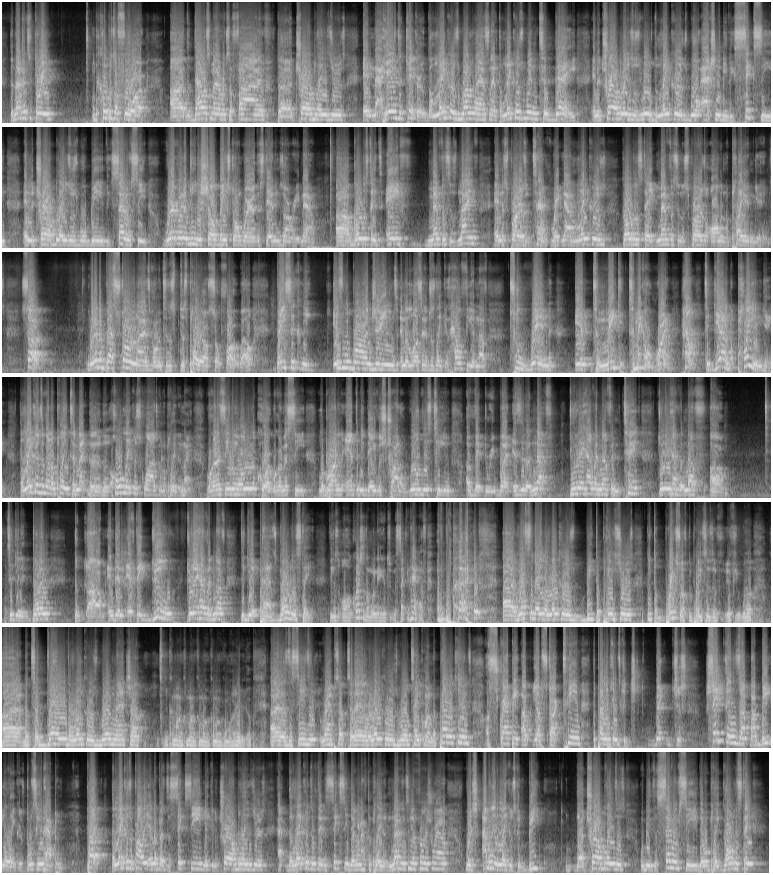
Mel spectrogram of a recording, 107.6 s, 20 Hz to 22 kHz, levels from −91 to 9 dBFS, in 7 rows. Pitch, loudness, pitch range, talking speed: 155 Hz, -10 LUFS, 140-175 Hz, 195 wpm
